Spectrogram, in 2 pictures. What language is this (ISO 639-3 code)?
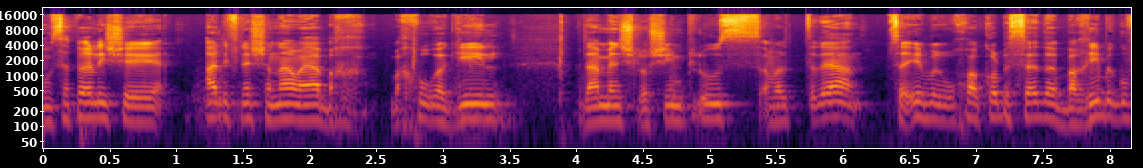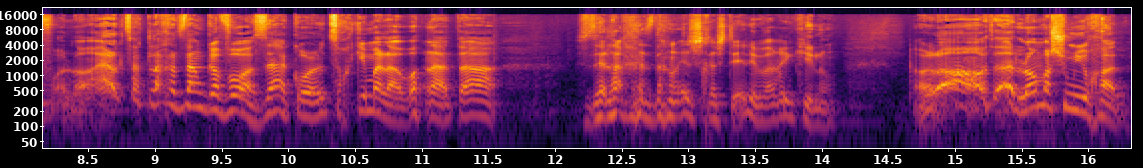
heb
